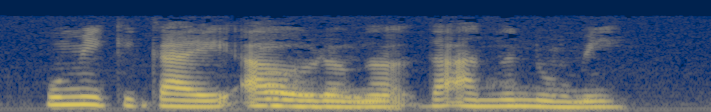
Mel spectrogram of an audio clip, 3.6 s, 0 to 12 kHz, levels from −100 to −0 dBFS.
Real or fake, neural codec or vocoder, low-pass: real; none; 7.2 kHz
